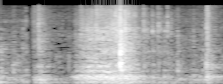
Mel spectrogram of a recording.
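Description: Two balls rolling down identical curved demonstration tracks: a rolling rumble that swells about half a second in, with a sharp knock just after the one-second mark as the balls reach the bottom.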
